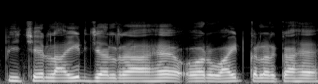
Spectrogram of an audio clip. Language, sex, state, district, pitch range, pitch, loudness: Hindi, male, Jharkhand, Deoghar, 150-155 Hz, 150 Hz, -11 LUFS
